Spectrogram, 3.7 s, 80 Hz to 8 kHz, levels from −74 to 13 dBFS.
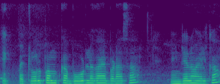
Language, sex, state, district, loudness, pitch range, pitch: Hindi, female, Uttar Pradesh, Jalaun, -17 LUFS, 200-215 Hz, 210 Hz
